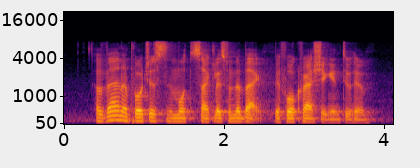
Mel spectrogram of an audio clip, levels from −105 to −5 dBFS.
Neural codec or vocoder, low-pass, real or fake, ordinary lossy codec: none; 7.2 kHz; real; none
